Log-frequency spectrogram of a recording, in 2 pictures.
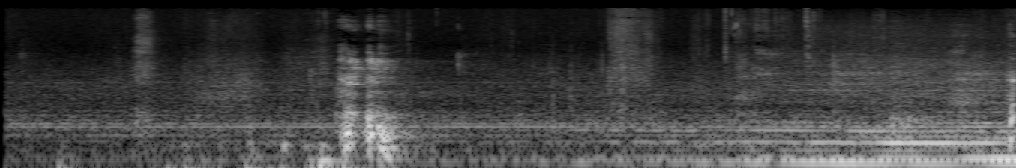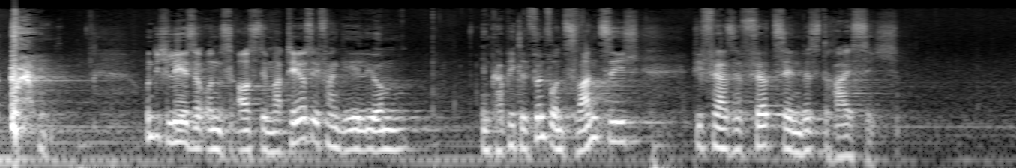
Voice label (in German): Predigt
